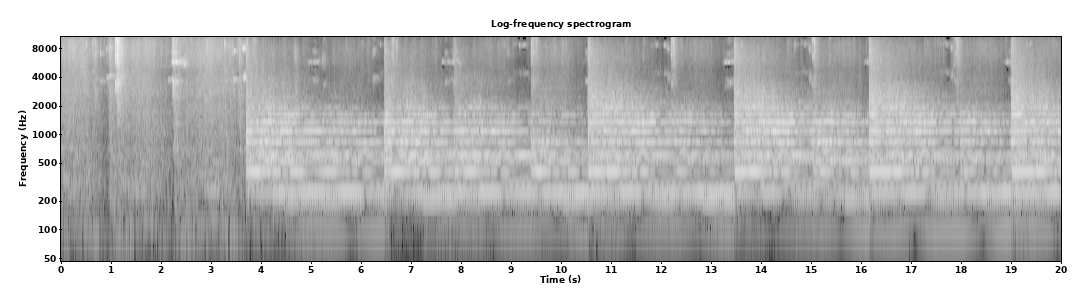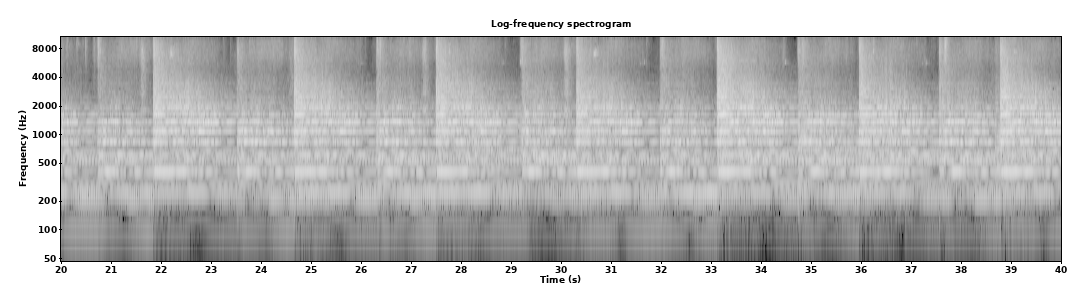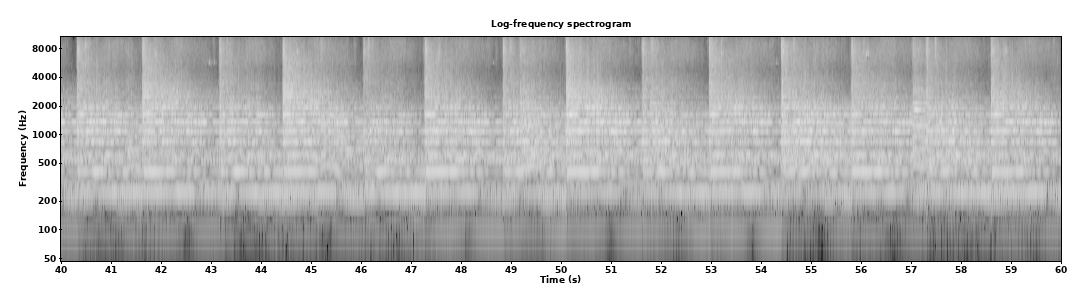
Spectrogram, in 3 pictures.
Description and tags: La volée cloches d'Amiens Cathedral france
this is the sound of the bells at the amiens cathedral in france ,recorded with a blackberry voice note .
